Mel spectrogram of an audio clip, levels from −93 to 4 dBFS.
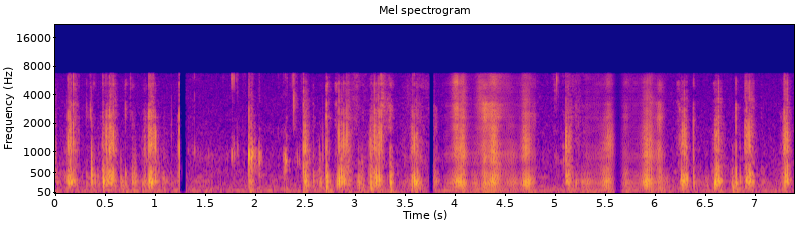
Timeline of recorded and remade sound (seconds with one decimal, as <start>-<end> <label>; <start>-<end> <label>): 0.0-3.9 recorded; 3.9-4.8 remade; 4.8-5.3 recorded; 5.3-6.1 remade; 6.1-7.4 recorded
